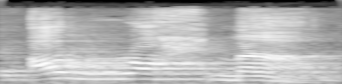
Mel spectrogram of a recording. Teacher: A ini kita tekankan terus pada huruf ra yang berbaris sabdu. Sebab itu kita baca Ar-Rahman.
